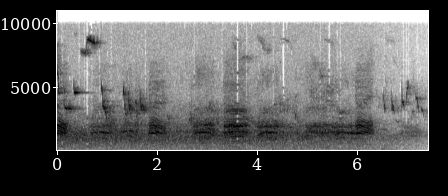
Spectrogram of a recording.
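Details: Crows in the Kloosterbos woods near Vaals calling in a steady series of raspy caws, several birds overlapping, while small birds whistle high above; the calling fades near the end.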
